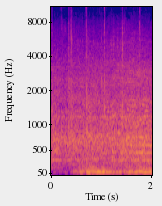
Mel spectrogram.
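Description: Football stadium crowd noise, a steady murmur of many people, with a low rumble that comes in about half a second in.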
